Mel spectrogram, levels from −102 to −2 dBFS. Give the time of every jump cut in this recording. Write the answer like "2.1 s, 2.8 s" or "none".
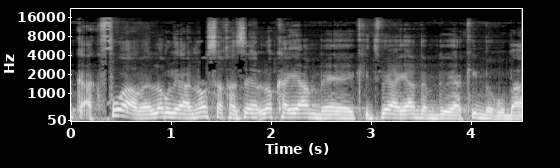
0.9 s, 1.9 s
